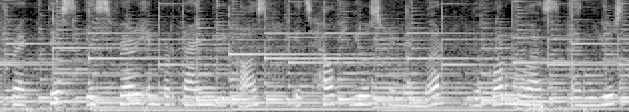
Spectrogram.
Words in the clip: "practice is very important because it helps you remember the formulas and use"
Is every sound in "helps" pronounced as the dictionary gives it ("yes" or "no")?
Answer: no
